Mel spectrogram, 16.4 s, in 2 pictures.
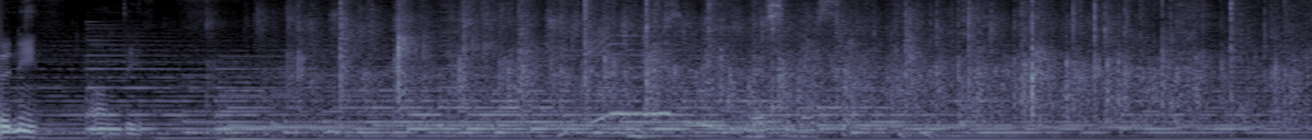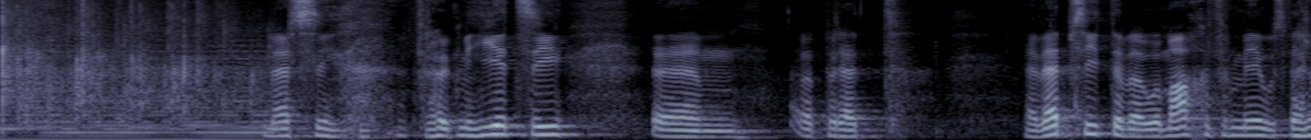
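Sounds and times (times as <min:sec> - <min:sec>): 
speech: 0:00.0 - 0:01.8, 0:04.7 - 0:05.4, 0:09.9 - 0:13.9, 0:14.6 - 0:16.3
audience applause: 0:01.1 - 0:10.3
laughter: 0:02.1 - 0:08.5.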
